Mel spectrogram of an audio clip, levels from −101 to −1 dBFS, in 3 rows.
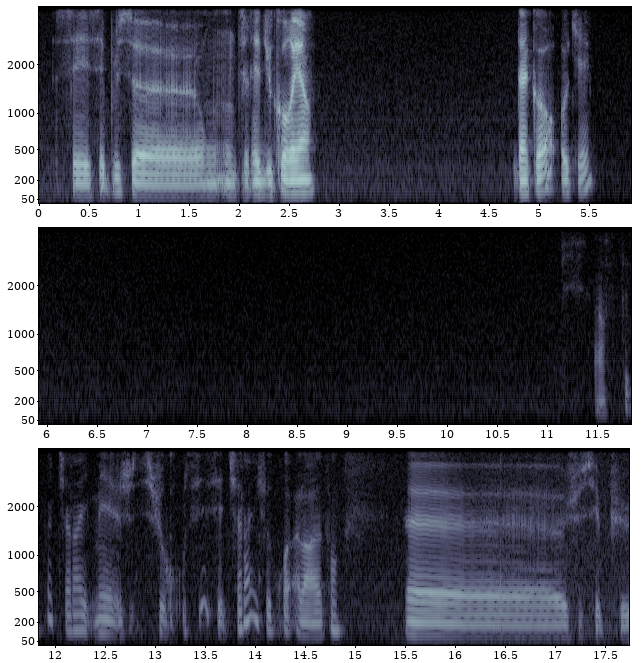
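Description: In this speech clip, automatic gain rising: the gain control twice judged the input too quiet and raised it, swelling voice and room noise together by about 4 dB from 11.48 to 12.88 s, just before "je crois si c'est", and again from 15.5 s to the end.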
